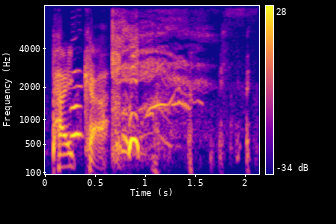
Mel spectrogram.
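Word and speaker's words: Paika: k for car hey p-i-k-a p-a-i-k-a which is pronounced paco uh i don't know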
